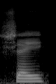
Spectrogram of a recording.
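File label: "shei", Mandarin Chinese pinyin, first tone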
